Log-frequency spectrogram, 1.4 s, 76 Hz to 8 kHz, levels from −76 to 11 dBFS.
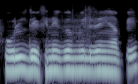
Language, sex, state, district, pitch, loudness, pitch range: Hindi, male, Bihar, Araria, 165 Hz, -17 LUFS, 160-165 Hz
